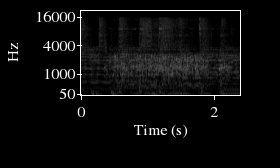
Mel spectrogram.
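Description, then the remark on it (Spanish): A voice imitates the normal sound of a car engine running, as opposed to the noise of a faulty timing chain, a steady low rumbling drone with a regular chugging pulse about twice a second, fairly loud throughout. “O sea, que imaginemos que el ruido normal es...”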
